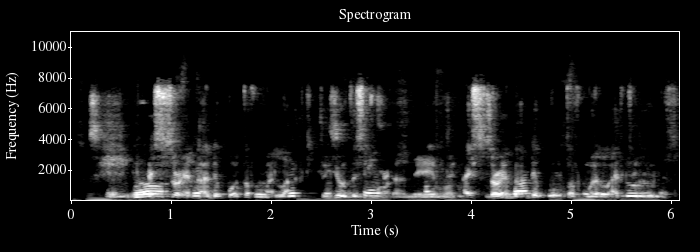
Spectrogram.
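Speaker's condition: No condition

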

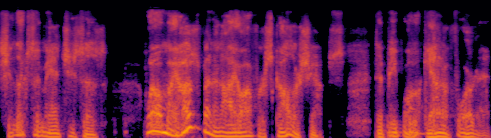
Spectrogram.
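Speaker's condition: Absent vocal cords; from gunshot through neck, confirmed on repeated exams, speech therapist saw no hope; still practices speaking; self-taught speech over about ten years, sounds made first then shaped by mouth, slight hoarseness, unique voice

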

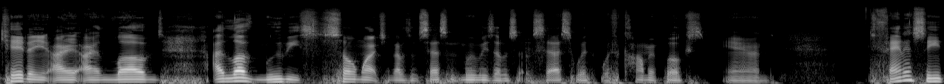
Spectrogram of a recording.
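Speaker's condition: Cleft lip and palate

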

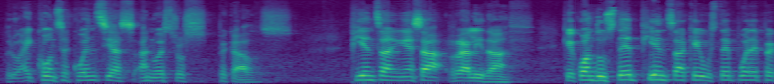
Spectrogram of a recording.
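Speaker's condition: No condition

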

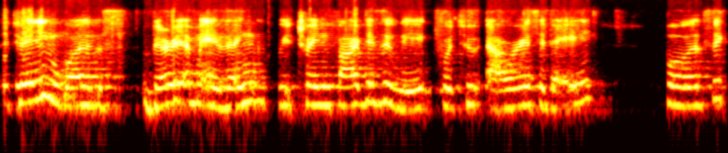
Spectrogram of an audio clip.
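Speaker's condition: Down syndrome; present from birth

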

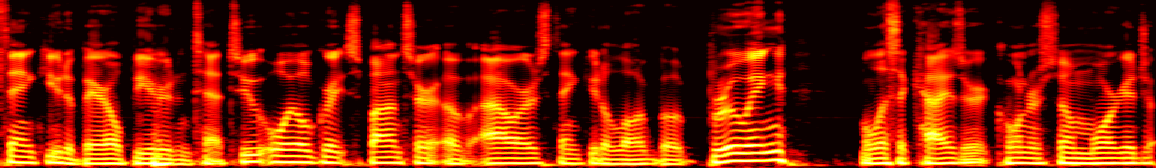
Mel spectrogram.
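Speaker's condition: No condition

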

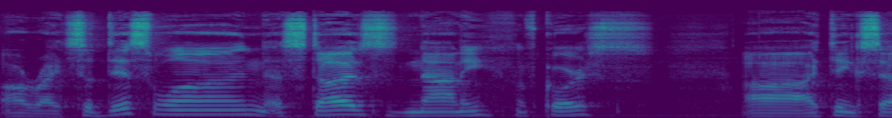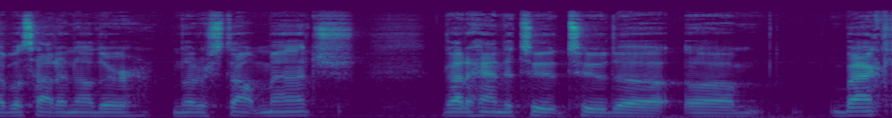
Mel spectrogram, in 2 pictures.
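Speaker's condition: No condition

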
